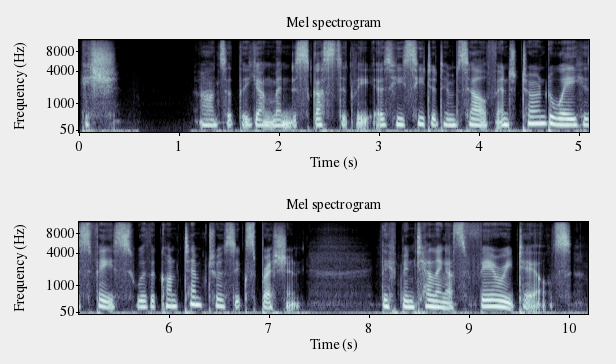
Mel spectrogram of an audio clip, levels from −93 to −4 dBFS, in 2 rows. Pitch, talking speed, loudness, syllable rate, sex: 190 Hz, 145 wpm, -19 LUFS, 4.9 syllables/s, female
